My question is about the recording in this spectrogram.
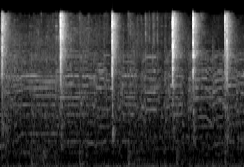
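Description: Background music with about five sharp plastic clicks as two spinning Beyblade Burst tops clash against each other in a plastic stadium.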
